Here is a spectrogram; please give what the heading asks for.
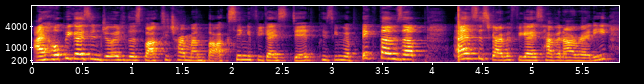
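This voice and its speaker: A young woman who is sick and raspy, chatting excitedly in a casual beauty unboxing. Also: on the high side, fast talker. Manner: gushing, upbeat, says "freaking" a lot. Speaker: beauty vlogger. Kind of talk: casual unboxing chat to camera.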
